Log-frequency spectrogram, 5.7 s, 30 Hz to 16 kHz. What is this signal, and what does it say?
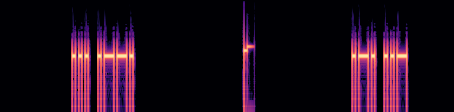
Morse code, heard as a keyed tone, about 30 wpm, 700 Hz. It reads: SP RU
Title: Top Two Letter Combinations in Words 30wpm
